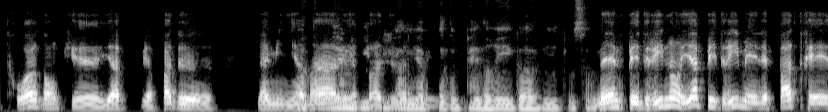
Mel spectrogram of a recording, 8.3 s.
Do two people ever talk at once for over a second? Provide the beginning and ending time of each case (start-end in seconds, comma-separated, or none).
3.0-4.4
